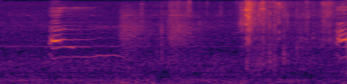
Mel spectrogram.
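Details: Short high meows from young community cats excited at being picked up: a brief rising-falling call, another starting at the close, with clothing rustle and handling thumps between.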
